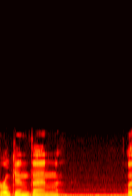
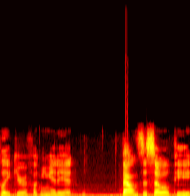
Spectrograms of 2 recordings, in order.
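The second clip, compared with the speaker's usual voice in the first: usual speaking voice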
